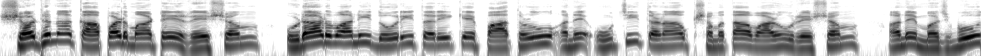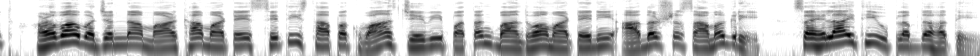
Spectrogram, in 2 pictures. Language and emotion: Gujarati, neutral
